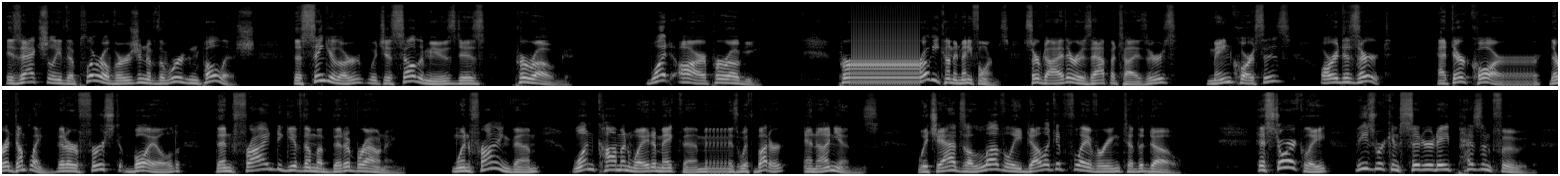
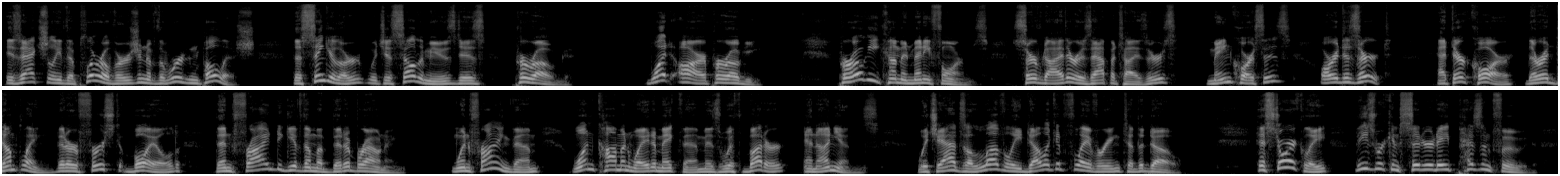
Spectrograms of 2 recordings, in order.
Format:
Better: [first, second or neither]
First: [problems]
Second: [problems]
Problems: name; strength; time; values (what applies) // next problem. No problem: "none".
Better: second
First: audio freezing; at 8.5 s for 0.5 s, at 15 s and at 23 s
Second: none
